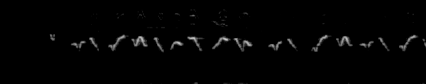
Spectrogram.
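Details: Rapid diademed tanager song made of short whistled up- and down-slurred notes, strung together for three and a half seconds with a brief gap near the end.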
